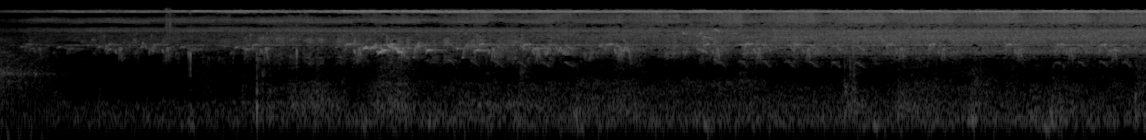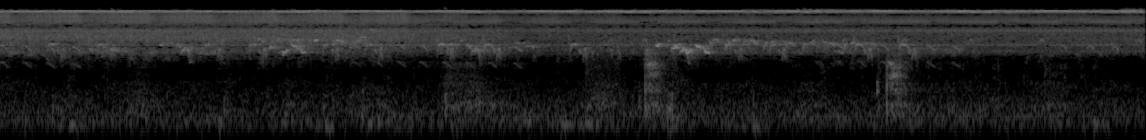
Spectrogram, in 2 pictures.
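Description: Short bird chirps now and then over a steady high-pitched hiss, with a couple of faint clicks about two-thirds of the way through.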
